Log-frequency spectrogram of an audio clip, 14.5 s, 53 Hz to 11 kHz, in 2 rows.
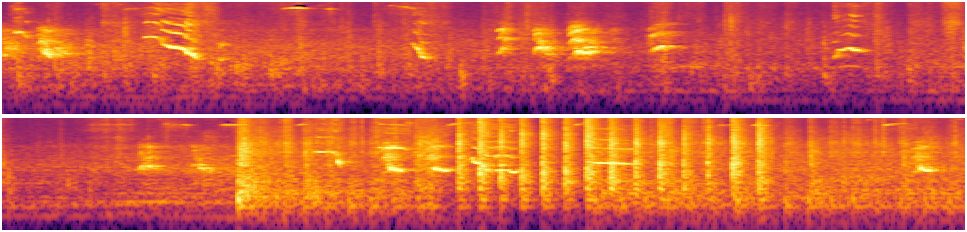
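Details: Three Cavalier King Charles Spaniel puppies in March 2014 give high, wavering whimpers and short whines, some rising then falling, in scattered bursts. Dense rapid clicking and scratching sounds take over the second half.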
